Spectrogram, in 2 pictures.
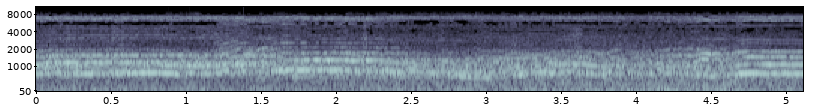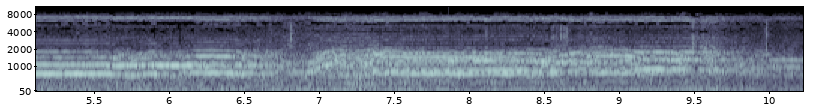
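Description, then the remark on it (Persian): Many voices shout "Allahu Akbar" together from the rooftops of homes in Iran at night, around 10:30 pm Tehran time, as a protest against the election results, in long, drawn-out overlapping cries, rising and falling in waves over a steady, loud hum of crowd noise for the whole stretch. “پس از انتخابات 22 خرداد، فریاد الله اکبر از پشت بام منازل که از ابزارهای اعتراض در زمان انقلاب 57 بود، بار دیگر مورد استفاده معترضان به نتایج انتخابات قرار گرفته است.”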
